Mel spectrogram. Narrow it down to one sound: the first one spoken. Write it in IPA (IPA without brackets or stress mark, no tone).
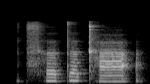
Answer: t͡sʰ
